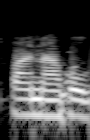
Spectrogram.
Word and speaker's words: pineapple: You guys see why we say pineapple? This one syllable ends with a with a silent e. And we have apple. Pineapple.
